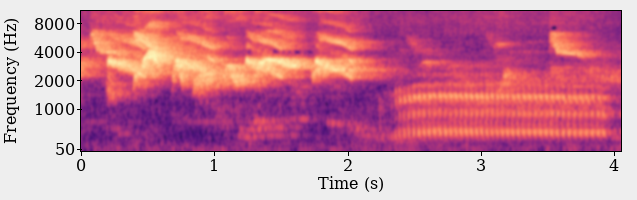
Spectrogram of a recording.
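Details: Chinese hwamei moulting, October 2015. A burst of dense, tumbling whistles gives way to a rapid buzzing, pulsed hum, with one faint high note.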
